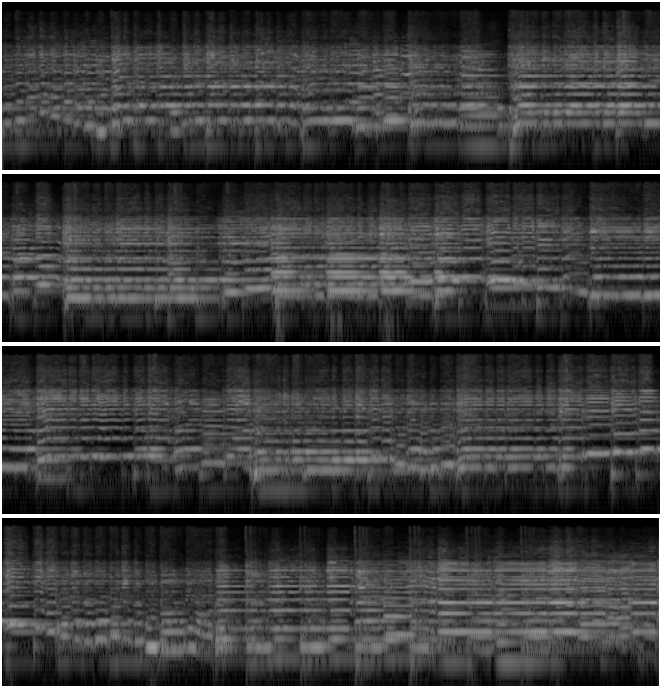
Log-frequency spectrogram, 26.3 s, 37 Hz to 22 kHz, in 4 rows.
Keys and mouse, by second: 0.0 click, 0.5 r, 3.4 click, 4.3 Tab, 4.6 middle click, 5.5 click, 5.7 Tab, 6.2 a, 6.8 click, 8.1 g, 8.3 y, 10.3 click, 10.5 Tab, 11.0 click, 11.3 middle click, 12.8 click, 13.0 Tab, 13.4 a, 13.7 s, 15.6 click, 16.8 middle click, 17.6 s, 21.0 click, 21.3 middle click, 23.5 Tab.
